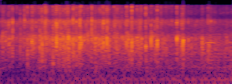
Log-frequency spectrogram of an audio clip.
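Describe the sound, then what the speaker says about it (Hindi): Crowd at a political rally in Mahendergarh clapping hands in dense, sustained applause, loud and close, with no talk over it. "बड़ी ताली बजा दीजिए।"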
